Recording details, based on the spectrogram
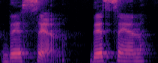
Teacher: I can take that S sound, and I can add it to the beginning of in because it begins in a vowel. This sin. And it sounds like one word, this sin.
